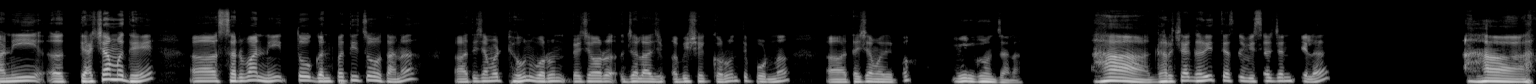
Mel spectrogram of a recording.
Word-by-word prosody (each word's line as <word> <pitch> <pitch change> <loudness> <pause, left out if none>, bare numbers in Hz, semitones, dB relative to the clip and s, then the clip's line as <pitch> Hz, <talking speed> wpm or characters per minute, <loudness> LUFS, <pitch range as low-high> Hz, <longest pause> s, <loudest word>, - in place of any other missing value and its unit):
आणि 160 +5 +3
अ, 130 0 +2 0.2
त्याच्यामध्ये 175 - +4 0.4
अ, 150 +1 +1
सर्वांनी 160 +2 +1 0.2
तो 185 -1 +2
गणपती 150 +6 0
जो 195 - +1
होता 145 -8 -1
ना 170 - -3 0.5
त्याच्यामध्ये 150 +5 -2
ठेवून 145 +6 +3
वरून 145 +2 +1
त्याच्यावर 140 0 -1 0.2
जलाजी 130 -2 0
अभिषेक 135 +3 -3
करून 135 +6 -3
ते 170 - -4
पूर्ण 130 +4 -2 0.4
अ, 110 +1 -1
त्याच्यामध्ये 125 -2 -1 0.7
विरघळून 130 -3 +2
झाला. 100 -4 -7 0.8
हां, 145 -7 +5
घरच्या 135 +8 +1
घरीच 175 +4 +1
त्याचं 170 -1 -3
विसर्जन 155 +3 -2
केलं. 135 +3 -2 1.4
हां. 135 -3 +4
140 Hz, 115 wpm, -22 LUFS, 130-160 Hz, 1.4 s, हां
